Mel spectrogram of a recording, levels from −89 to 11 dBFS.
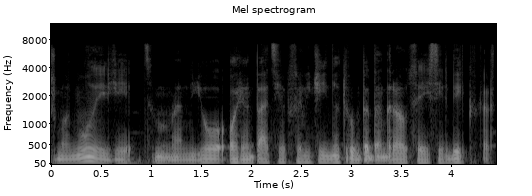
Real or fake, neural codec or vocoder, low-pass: fake; codec, 16 kHz, 1 kbps, X-Codec, HuBERT features, trained on balanced general audio; 7.2 kHz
